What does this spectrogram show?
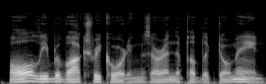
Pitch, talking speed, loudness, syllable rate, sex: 110 Hz, 180 wpm, -18 LUFS, 6.1 syllables/s, male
